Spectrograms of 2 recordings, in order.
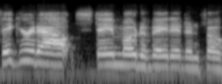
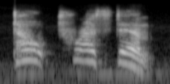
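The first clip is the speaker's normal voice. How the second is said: hushed, in-character half-whisper; 3 semitones higher, 4 dB quieter than usual. Leaning in to warn another character not to trust him: half-whispering in character. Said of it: "I'm gonna lean in and whisper".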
